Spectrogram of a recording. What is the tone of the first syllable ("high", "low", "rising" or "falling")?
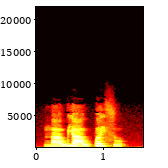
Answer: rising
